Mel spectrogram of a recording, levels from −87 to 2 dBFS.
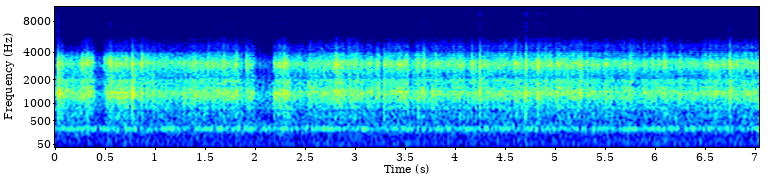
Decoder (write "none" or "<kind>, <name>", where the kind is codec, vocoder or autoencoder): none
